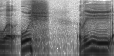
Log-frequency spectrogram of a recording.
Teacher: ra baris bawah nipis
